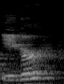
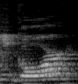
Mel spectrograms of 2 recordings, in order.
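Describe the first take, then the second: First: The name ends with a 'ger' sound. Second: The name ends with a 'gor' sound. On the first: The speaker calls it right. "it's eager. Just like the word you said" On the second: The speaker calls it wrong. "Not Igor"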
